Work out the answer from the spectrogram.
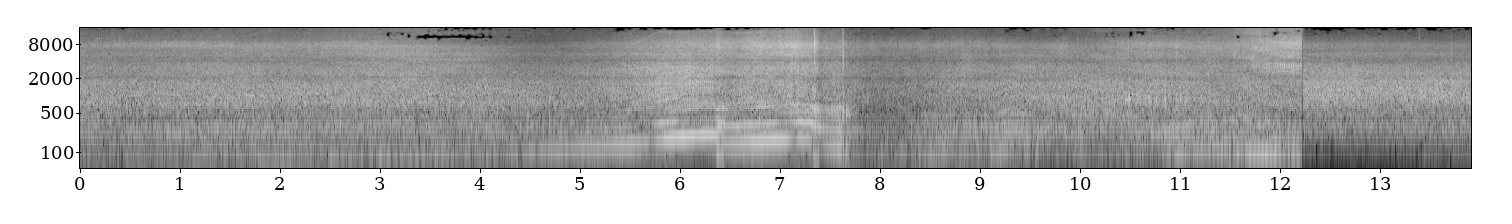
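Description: A car accelerating hard past, its engine note climbing, dipping at a quick upshift and climbing again before it fades away, over steady road traffic noise.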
